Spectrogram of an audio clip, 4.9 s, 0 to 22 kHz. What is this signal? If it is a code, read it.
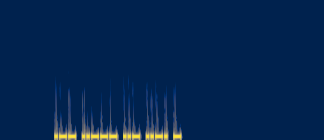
Morse code, heard as a keyed tone, about 36 wpm, 700 Hz. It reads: W2UFT
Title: USA Call Signs - 5 Characters - Repeated 3x - 35wpm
